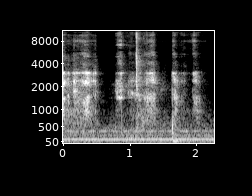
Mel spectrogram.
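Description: Chocolate batter being stirred in a bowl, giving a few short scraping, rasping strokes with brief pauses between them, fairly close over a low steady hum.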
